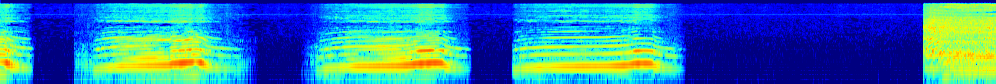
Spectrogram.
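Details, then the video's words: Hyena producing three long, drawn-out calls that waver and climb in pitch before dropping away. They follow one another every few seconds. A pause comes next, then a loud noisy rush at the end. "Hyena Sounds"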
